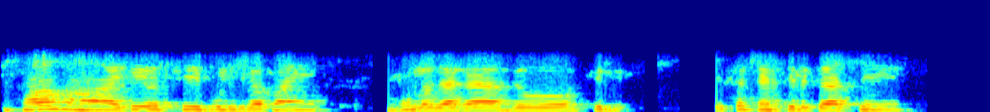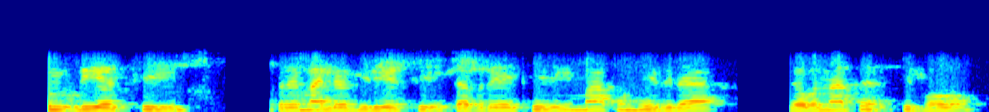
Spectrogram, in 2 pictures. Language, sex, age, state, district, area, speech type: Odia, female, 60+, Odisha, Angul, rural, conversation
